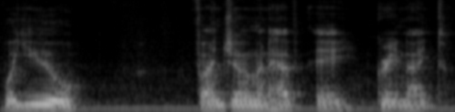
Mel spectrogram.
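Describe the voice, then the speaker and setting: Slow, easygoing man streamer chatting. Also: medium pitch. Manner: relaxed, rambling, slow and even. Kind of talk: casual chat.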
